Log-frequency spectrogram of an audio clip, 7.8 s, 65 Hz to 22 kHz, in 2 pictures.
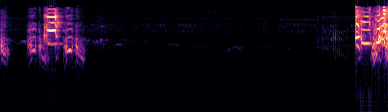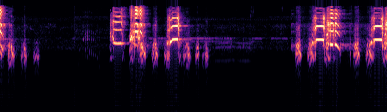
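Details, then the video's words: Grey francolin, the teetar: three separate bursts of harsh, squawking notes with long quiet pauses between them, each burst a rapid run of grating syllables. "Top 15 Different Voices Of Grey Francolin - Teetar Sounds"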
